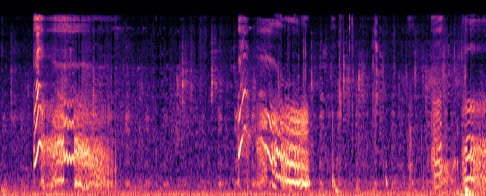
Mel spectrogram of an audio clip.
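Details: Samoyed puppy making an often-heard noise: three bursts of rising, whiny yelps that slide into low, grumbling growl-like moans, at about the start, middle and end, over a steady low hum.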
